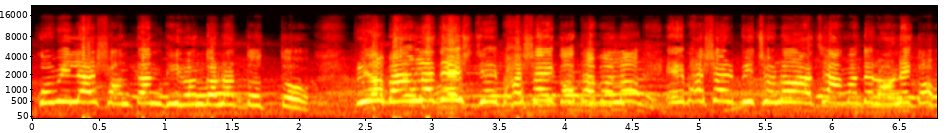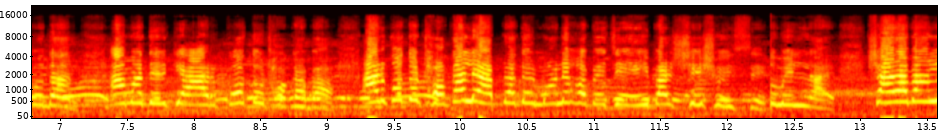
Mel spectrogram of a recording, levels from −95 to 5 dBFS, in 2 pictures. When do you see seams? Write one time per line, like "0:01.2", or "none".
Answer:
0:12.3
